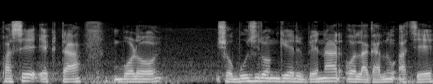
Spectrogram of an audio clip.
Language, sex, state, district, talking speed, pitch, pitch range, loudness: Bengali, male, Assam, Hailakandi, 110 wpm, 125 Hz, 125-140 Hz, -16 LUFS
